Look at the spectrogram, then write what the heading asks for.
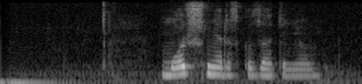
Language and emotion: Russian, neutral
